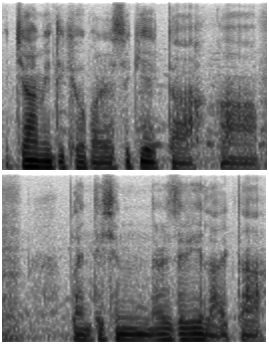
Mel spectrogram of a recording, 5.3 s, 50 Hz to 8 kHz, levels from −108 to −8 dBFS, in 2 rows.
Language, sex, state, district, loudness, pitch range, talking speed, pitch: Nagamese, male, Nagaland, Kohima, -16 LUFS, 90-100 Hz, 115 wpm, 95 Hz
